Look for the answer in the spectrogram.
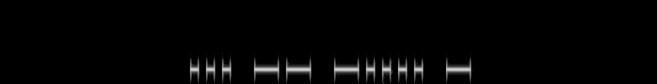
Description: Morse code, heard as a keyed tone, about 15 wpm, 700 Hz. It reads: SM6T
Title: DXCC-100 Call Signs - 4 Characters - Repeated 3x - 15wpm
